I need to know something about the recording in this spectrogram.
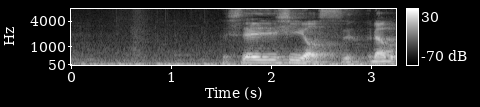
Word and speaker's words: Celsius: 아, 이건 발음만 알려줄게요. 셀시어스라고 발음하면 됩니다. 10 Celsius tonight.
